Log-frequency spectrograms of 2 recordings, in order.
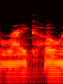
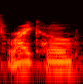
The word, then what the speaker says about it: Raikou: And I'd pronounce Raikou the same as Raichu, but then switch the CH with a K.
